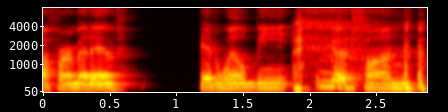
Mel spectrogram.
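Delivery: fully committed, put-on robotic voice. Podcast host replying to the other host's plan for the last episode, robot voice. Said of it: "once you commit to the robot voice".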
